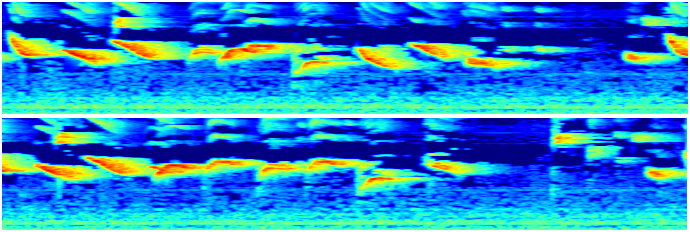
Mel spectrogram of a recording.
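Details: Green-winged saltators in cages, a pair competing: steady bursts of strong swooping whistles falling in pitch, rapid and repeated in short phrases, sparkling high notes overhead, and a quiet stretch before the song resumes.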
